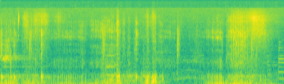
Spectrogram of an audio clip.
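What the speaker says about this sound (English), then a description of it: "You can purr. Yeah, purr into the microphone for everybody." A cat purrs right into a microphone in a soft, close, rhythmic rumble that swells and fades with each breath, with small rustles and no talking.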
